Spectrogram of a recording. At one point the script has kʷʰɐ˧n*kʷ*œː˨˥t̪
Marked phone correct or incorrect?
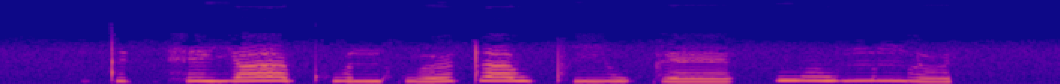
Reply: correct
